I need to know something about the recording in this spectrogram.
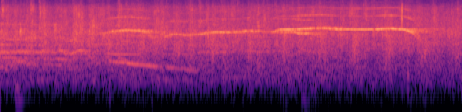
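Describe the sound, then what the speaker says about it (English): Applause rises from the crowd at an international auctioneer championship, sustained clapping across the hall, with sharp whistles and cheering cutting through and swelling louder near the end. "Let's give Laura a big round of applause."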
